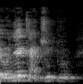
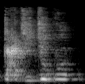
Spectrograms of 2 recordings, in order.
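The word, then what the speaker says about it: Onyekachukwu: His name is Ibe Onyekachuku, but he doesn't want to sound Igbo. So he will say his name is Ibe Kachichuku.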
